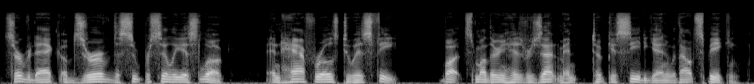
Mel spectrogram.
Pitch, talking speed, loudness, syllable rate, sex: 105 Hz, 165 wpm, -18 LUFS, 5.3 syllables/s, male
